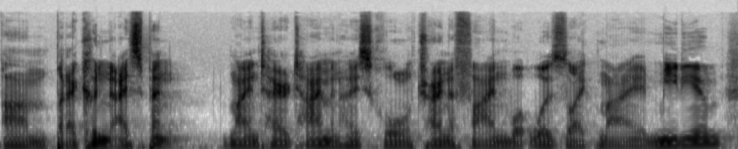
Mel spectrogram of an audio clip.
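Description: A man with an unremarkable speaking voice talks at a moderate pace with a fairly low pitch, ordinary pitch variation and an American accent, in a very clean recording with a silent background. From Milwaukee, Wisconsin, US. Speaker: photographer and director. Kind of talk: casual chat.

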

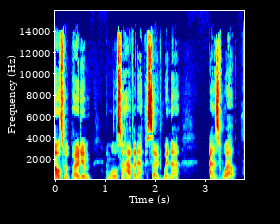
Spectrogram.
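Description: Here is a man with a normal speaking voice, fairly low in pitch. He talks at a fairly quick pace, the sound dry and close with no echo. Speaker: podcast host. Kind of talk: casual chat. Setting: video call.

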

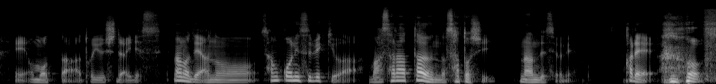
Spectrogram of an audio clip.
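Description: At a moderate pace and in a relaxed tone, a man speaks at a medium pitch, with very wide pitch swings and big swings in loudness. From Urayasu, Chiba, Japan. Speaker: podcast host. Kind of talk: solo monologue podcast.

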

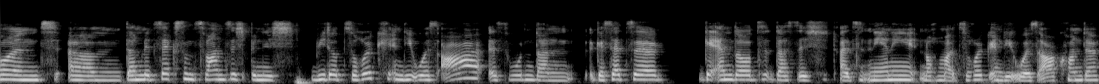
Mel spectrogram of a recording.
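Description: A woman speaking very slowly in a monotone, flat intonation, with hardly any pauses. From East Germany. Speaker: spiritual coach and author. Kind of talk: interview. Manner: halting, frequent fillers.

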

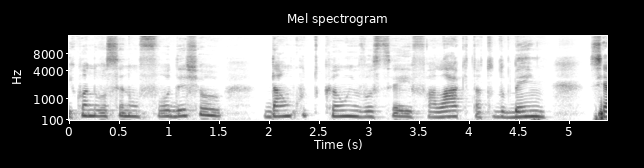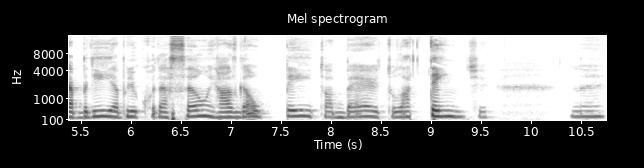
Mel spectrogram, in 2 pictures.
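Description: Silence surrounds a woman's dark, mellow voice in a very clean recording. Her pitch is medium and her intonation fairly even. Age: 20s. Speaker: podcast host. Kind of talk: personal monologue.

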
